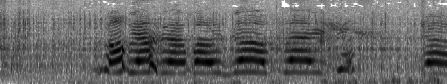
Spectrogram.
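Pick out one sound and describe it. A toy plays an electronic tune.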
